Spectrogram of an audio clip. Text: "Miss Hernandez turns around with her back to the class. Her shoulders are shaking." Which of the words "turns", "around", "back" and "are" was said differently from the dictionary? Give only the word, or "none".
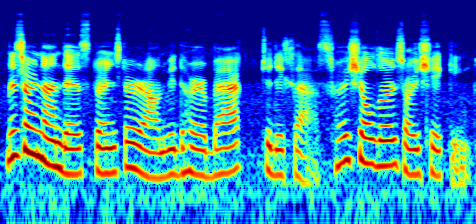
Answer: turns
